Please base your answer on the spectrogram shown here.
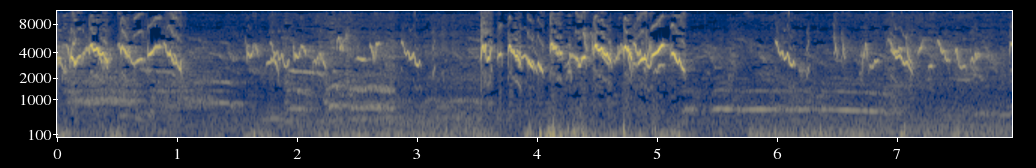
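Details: Lemon-bellied white-eye (kecial kuning) from Lombok singing after a lure of ciak-ciak sounds: rapid high zigzag chirps in bursts, separated by short gaps, with lower steady whistled tones beneath.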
